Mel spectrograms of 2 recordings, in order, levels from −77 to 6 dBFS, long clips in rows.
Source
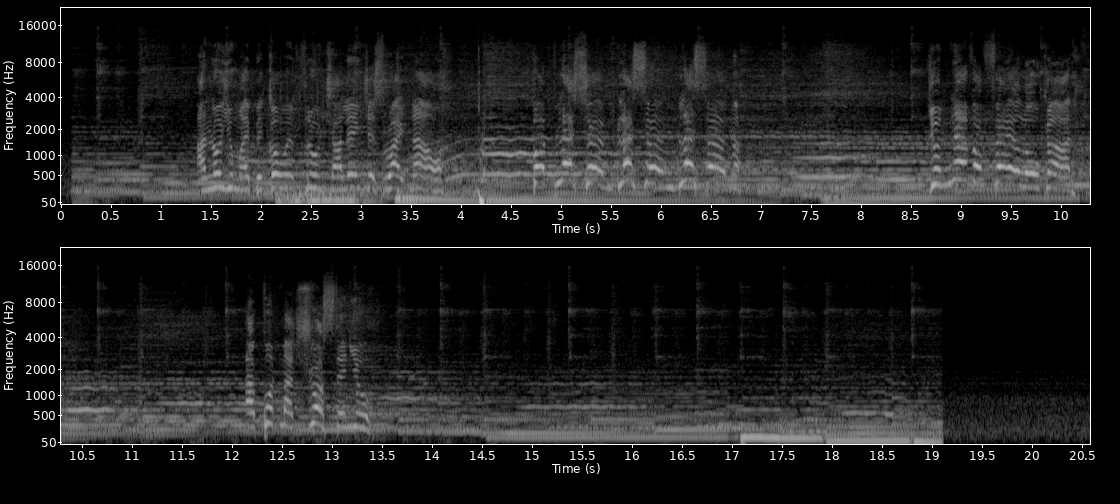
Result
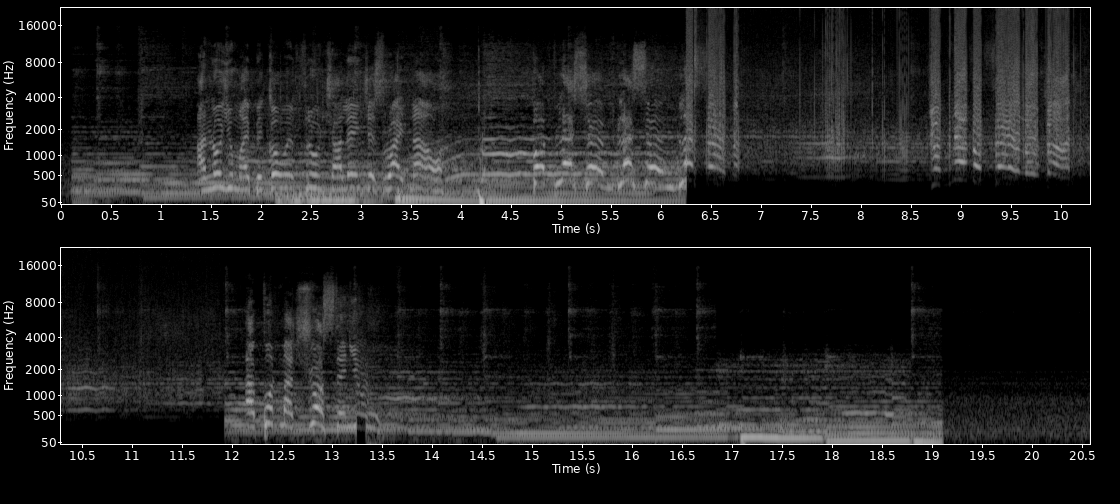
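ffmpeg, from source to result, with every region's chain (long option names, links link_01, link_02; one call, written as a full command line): ffmpeg -i in.wav -filter_complex "[0:a]asettb=1/sr,asplit=3[link_01][link_02][link_03];[link_01]atrim=end=6.254[link_04];[link_02]atrim=start=6.25:end=11.93,asetpts=PTS-STARTPTS,afade=type=in:duration=0.004:curve=qsin,afade=type=out:start_time=5.676:duration=0.004:curve=qsin,acrusher=bits=5:dc=4:mix=0:aa=0.000001,highpass=frequency=950:width=0.5412,highpass=frequency=950:width=1.3066[link_05];[link_03]atrim=start=11.926[link_06];[link_04][link_05]acrossfade=duration=0.004:curve1=hsin:curve2=qsin[link_07];[link_07][link_06]acrossfade=duration=0.004:curve1=qsin:curve2=hsin,asettb=1/sr,asplit=3[link_08][link_09][link_10];[link_08]atrim=end=13.244[link_11];[link_09]atrim=start=13.24:end=16.24,asetpts=PTS-STARTPTS,afade=type=in:duration=0.004:curve=qsin,afade=type=out:start_time=2.996:duration=0.004:curve=qsin,asoftclip=type=hard:threshold=-32dB,acrossover=split=530[link_12][link_13];[link_12]adelay=100[link_14];[link_14][link_13]amix=inputs=2:normalize=0,atrim=end_sample=132300[link_15];[link_10]atrim=start=16.236[link_16];[link_11][link_15]acrossfade=duration=0.004:curve1=hsin:curve2=qsin[link_17];[link_17][link_16]acrossfade=duration=0.004:curve1=qsin:curve2=hsin,asettb=1/sr,asplit=3[link_18][link_19][link_20];[link_18]atrim=end=16.844[link_21];[link_19]atrim=start=16.84:end=18.79,asetpts=PTS-STARTPTS,afade=type=in:duration=0.004:curve=qsin,afade=type=out:start_time=1.946:duration=0.004:curve=qsin,lowpass=8700,highshelf=frequency=3200:width_type=q:width=3:gain=-11,aeval=exprs='val(0)+0.00126*sin(2*PI*1900*n/s)':channel_layout=same[link_22];[link_20]atrim=start=18.786[link_23];[link_21][link_22]acrossfade=duration=0.004:curve1=hsin:curve2=qsin[link_24];[link_24][link_23]acrossfade=duration=0.004:curve1=qsin:curve2=hsin" out.wav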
